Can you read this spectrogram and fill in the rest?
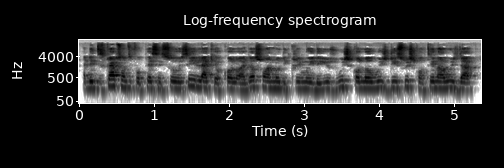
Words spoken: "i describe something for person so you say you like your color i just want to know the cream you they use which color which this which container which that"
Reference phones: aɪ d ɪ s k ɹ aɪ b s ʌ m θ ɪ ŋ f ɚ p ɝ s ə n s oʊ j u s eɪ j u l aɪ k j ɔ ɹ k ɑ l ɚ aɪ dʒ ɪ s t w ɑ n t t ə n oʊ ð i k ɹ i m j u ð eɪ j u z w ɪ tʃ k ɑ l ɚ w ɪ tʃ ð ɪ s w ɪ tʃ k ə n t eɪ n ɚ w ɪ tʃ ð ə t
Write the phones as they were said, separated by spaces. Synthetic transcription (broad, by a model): aɪ d ɪ s k ɹ aɪ b s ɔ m t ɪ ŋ f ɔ p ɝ s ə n s oʊ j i s eɪ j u l aɪ k j ɔ k ɑ l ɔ aɪ dʒ ɪ s t w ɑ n n oʊ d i k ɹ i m j u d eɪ j u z w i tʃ k ɑ l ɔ w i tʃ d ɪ s w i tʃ k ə n t eɪ n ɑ w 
